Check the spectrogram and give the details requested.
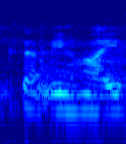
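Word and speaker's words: Csikszentmihalyi: Um Mihi you know you're a games researcher when you learn how to pronounce this chap's name. Um sent me high says that flow is an optimal state of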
